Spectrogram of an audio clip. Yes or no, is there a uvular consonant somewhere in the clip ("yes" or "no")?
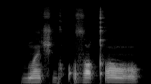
yes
